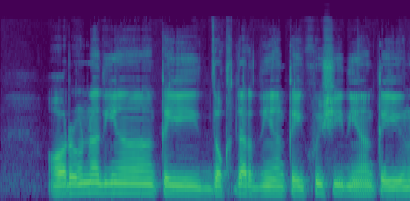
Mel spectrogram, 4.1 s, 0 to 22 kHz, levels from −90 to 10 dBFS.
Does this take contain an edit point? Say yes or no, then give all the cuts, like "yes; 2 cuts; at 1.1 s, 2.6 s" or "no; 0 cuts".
no; 0 cuts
